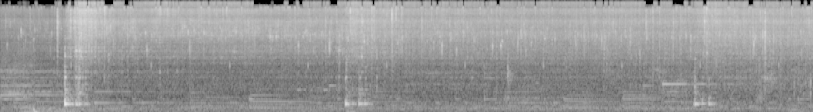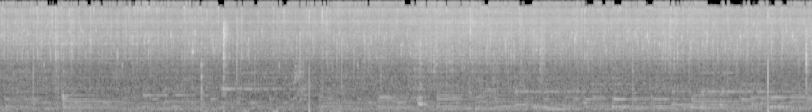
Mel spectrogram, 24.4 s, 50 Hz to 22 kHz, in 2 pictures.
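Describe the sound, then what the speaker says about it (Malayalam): Three large chopped onions sizzle and fry in a pan for a Chennai-style South Indian biriyani, a steady crackle with occasional sharper scrapes and clinks of the spatula, no voices. "3 വലിയ സവോള അരിഞ്ഞത് കൂടി ചേർത്ത് അതും കൂടി നന്നായിട്ട് വഴറ്റിയെടുക്കുക"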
